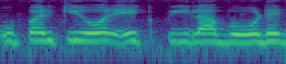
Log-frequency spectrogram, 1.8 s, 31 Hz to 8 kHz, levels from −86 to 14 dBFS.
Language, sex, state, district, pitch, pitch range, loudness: Hindi, female, Uttar Pradesh, Ghazipur, 220 Hz, 215-230 Hz, -19 LUFS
